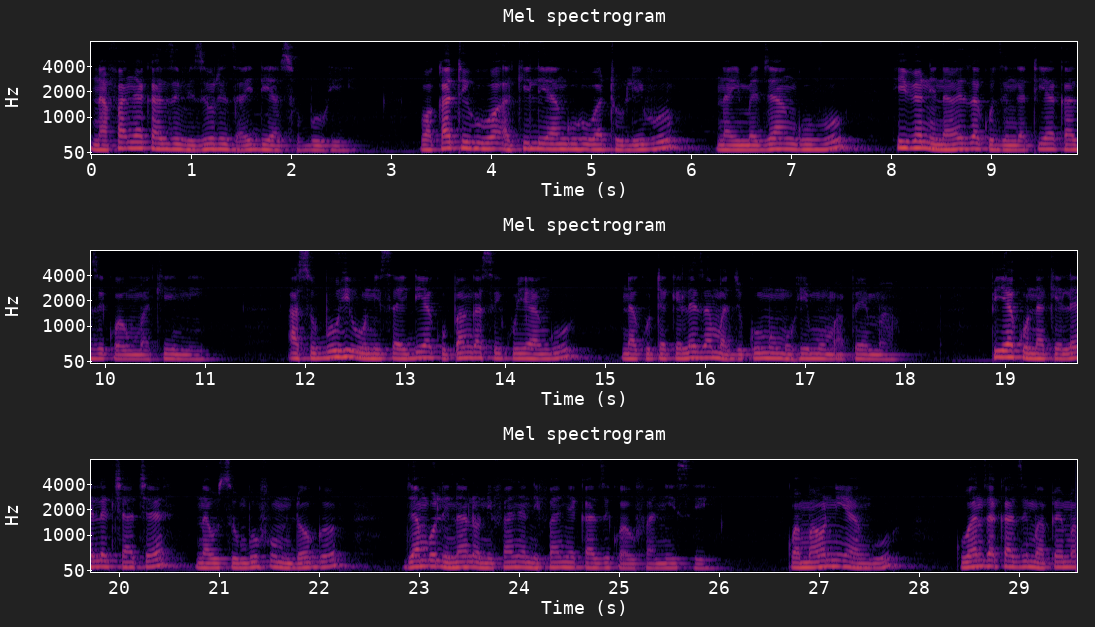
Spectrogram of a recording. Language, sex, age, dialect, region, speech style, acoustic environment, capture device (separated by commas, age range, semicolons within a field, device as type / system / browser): Swahili, male, 25-34, Kenya - Nairobi Sheng-influenced, Kenya, relaxed, appliances, desktop / Windows / Chrome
